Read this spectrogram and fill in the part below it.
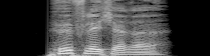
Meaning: inflection of höflich: 1. strong/mixed nominative/accusative feminine singular comparative degree 2. strong nominative/accusative plural comparative degree
- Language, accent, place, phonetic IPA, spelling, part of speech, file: German, Germany, Berlin, [ˈhøːflɪçəʁə], höflichere, adjective, De-höflichere.ogg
